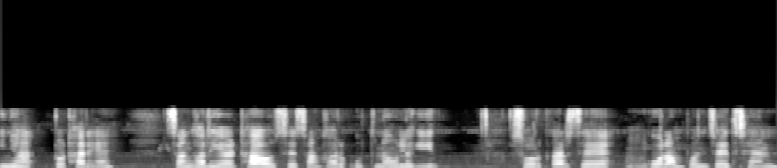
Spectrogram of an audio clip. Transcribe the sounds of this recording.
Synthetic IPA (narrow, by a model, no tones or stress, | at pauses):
iɲaʔʈɔʈʰaɾɛ | saŋɡʰʱaɾijəʈʰawsɛsaŋkaɾut̪nawləɡit̪̚ | sɔɾkaɾsɛɡɔɾampɔɲt͡ʃajt̪̚t͡ʃʰɛn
